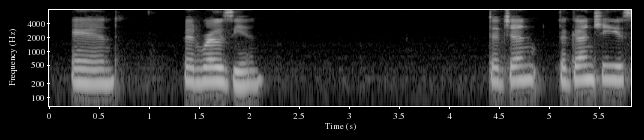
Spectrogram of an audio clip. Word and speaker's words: Bedrosian: The concept of complex envelope was popularized by Degunji and Bedrosian. Degunji is spelled D-U-G-U-N-D-J-I, and Bedrosian is spelled B-E-D-R-O-S-I-A-N.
